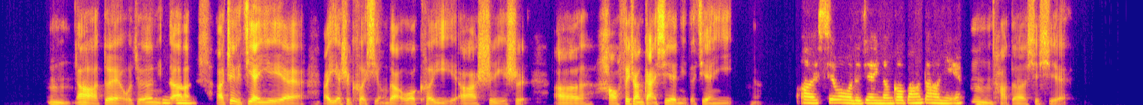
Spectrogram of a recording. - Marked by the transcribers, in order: none
- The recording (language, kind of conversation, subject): Chinese, advice, 在聚会中被当众纠正时，我感到尴尬和愤怒该怎么办？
